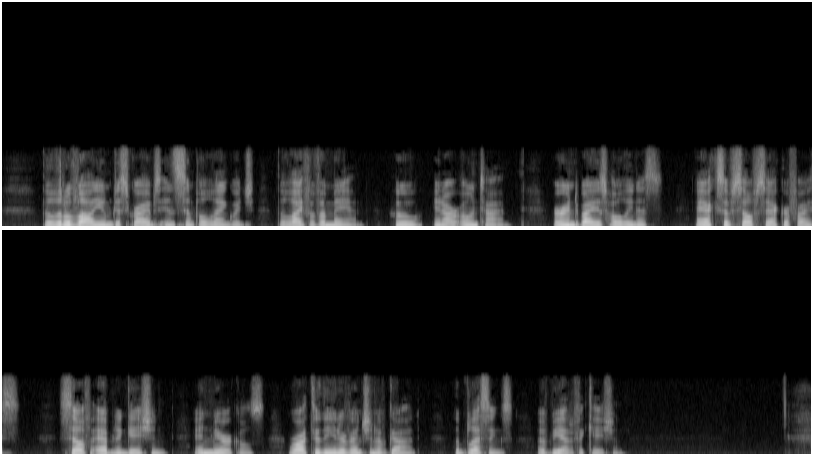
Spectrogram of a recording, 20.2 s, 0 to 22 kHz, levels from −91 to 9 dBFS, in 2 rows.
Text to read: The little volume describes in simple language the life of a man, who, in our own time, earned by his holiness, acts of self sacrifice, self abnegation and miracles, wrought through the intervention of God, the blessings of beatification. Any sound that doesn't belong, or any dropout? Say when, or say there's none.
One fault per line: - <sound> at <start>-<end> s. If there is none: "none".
none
